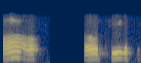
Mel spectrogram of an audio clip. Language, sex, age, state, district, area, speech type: Assamese, female, 60+, Assam, Dibrugarh, rural, conversation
